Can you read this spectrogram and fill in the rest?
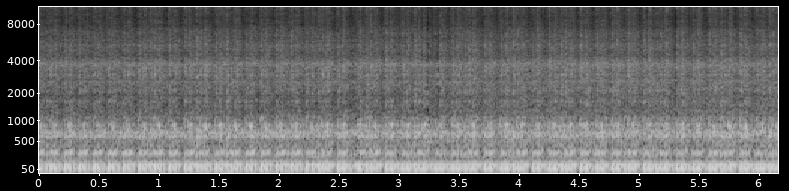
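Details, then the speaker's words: Car "Ghost" after its problem was traced to a pushrod and fixed, warm engine: a deep, steady idle rumble with an even beat and no misses or knocks; it earlier sounded a little rough. Normal idle. "looks like everything's running good Friday through our club other than that I think this thing's doing great"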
